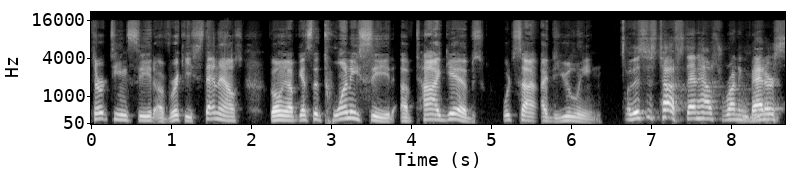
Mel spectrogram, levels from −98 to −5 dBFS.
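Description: A speech clip with a call audio freeze from 5.49 to 5.64 s: the last sound is stretched into a fading buzz for about 130 ms, then about 30 ms of silence, before speech resumes exactly where it stopped. The likely cause is delayed packets draining the jitter buffer. Unlike a packet-loss dropout, nothing is cut out. The gap is inserted, so everything after it arrives about 130 ms later.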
